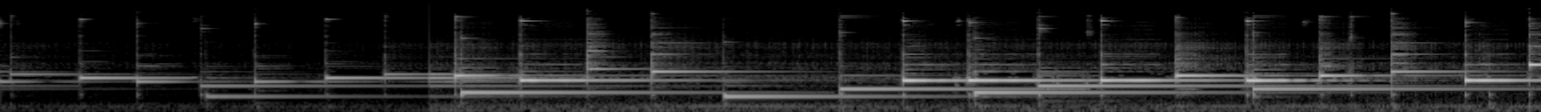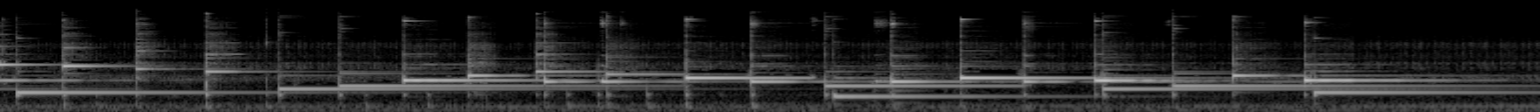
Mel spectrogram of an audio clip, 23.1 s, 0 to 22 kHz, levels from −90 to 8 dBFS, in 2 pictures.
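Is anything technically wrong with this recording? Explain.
Yes. At 3.22 s there is a sudden gain jump: the level rises by about 12 dB in a single step and stays there to the end of the clip. The likely cause is a digital gain setting applied instantly rather than ramped in. What separates this from a genuinely louder event in the audio, or from automatic gain control, is that the background noise floor jumps by the same amount at the same instant, with no gradual attack or recovery.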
